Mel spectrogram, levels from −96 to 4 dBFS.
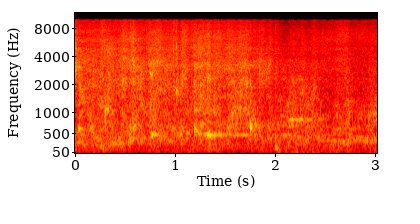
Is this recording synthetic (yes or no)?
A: yes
